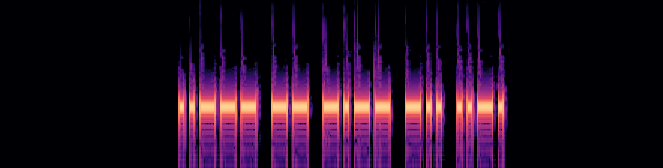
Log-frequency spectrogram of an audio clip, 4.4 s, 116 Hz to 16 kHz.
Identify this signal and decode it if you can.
Morse code, heard as a keyed tone, about 36 wpm, 700 Hz. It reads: 2MYDF
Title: Code Groups - 5 Letter:Numbers - 35wpm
